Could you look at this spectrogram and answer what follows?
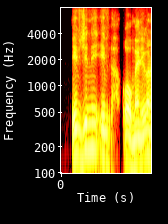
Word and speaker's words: Evgeny: Evgeny. Holy smokes. Okay, let's try again. I- Ev- Evgeny just spell it like you spell it.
